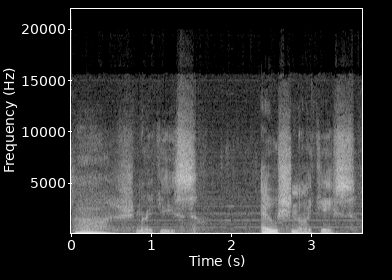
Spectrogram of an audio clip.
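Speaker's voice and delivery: normal talking voice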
